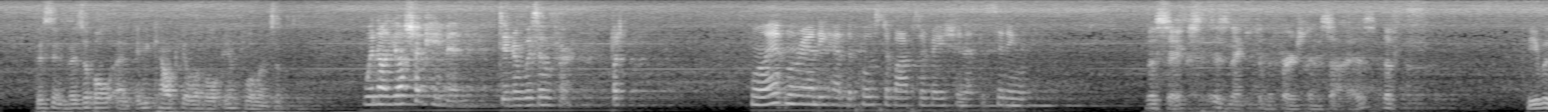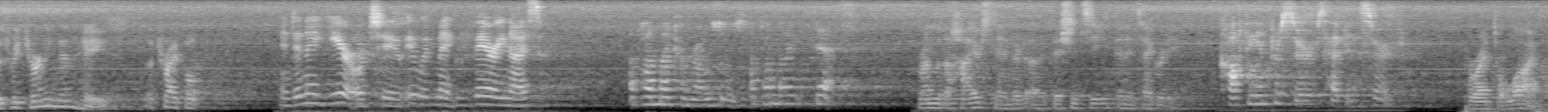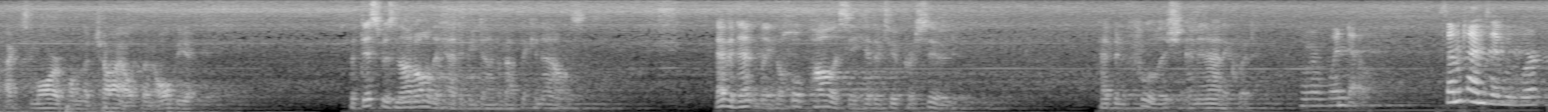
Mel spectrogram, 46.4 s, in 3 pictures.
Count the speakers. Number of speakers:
eight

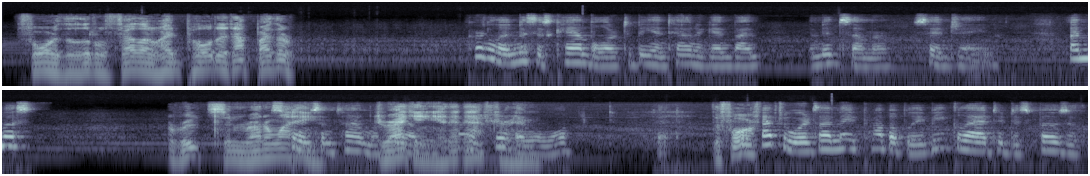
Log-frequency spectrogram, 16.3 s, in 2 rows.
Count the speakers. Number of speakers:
two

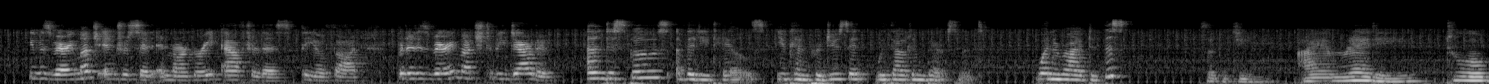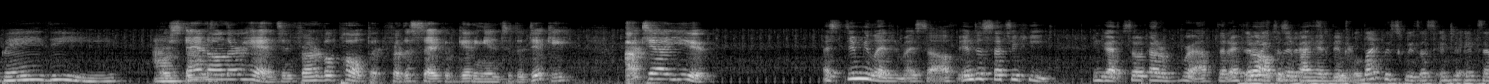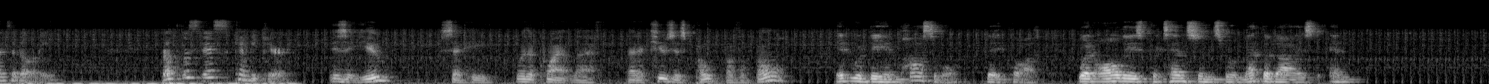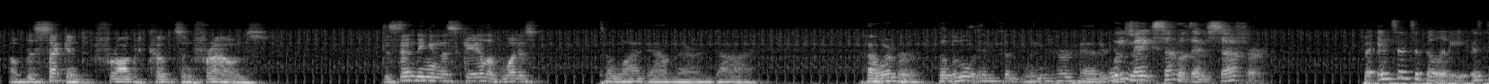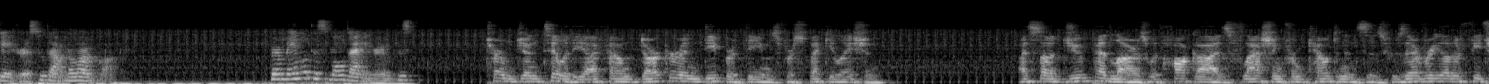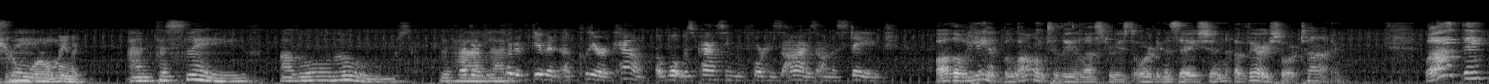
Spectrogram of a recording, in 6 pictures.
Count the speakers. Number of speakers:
ten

